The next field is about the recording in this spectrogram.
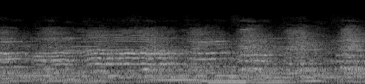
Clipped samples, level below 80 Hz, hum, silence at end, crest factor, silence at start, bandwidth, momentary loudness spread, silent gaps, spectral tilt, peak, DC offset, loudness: under 0.1%; -42 dBFS; none; 0 s; 14 dB; 0 s; 13.5 kHz; 4 LU; none; -5 dB/octave; -12 dBFS; under 0.1%; -26 LUFS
